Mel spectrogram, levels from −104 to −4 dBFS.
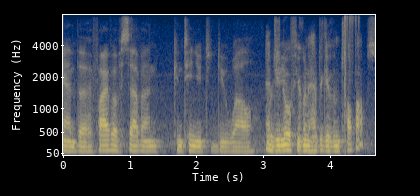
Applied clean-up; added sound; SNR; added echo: none; Coin (dropping); 16 dB; none.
